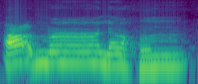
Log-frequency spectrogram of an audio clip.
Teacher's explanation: آخر میں میم آئی، ہونٹ ہم نے پورے بند کر دی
